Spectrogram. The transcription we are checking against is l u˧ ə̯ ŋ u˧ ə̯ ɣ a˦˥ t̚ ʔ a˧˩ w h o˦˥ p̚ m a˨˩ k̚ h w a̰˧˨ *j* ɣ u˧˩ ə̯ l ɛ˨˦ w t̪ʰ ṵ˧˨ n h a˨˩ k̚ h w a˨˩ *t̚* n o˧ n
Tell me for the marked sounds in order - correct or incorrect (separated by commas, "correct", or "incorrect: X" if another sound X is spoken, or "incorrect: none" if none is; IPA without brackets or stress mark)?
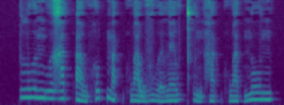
incorrect: w, correct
